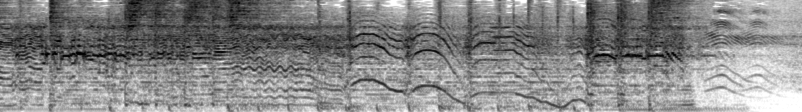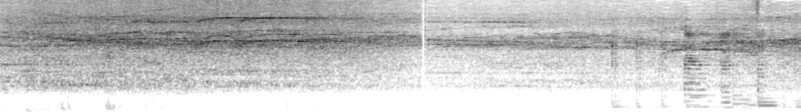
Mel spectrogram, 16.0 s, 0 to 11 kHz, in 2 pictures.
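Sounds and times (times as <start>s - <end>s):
plucked guitar notes: 0.0s - 7.5s
audience applause: 7.2s - 16.0s.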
